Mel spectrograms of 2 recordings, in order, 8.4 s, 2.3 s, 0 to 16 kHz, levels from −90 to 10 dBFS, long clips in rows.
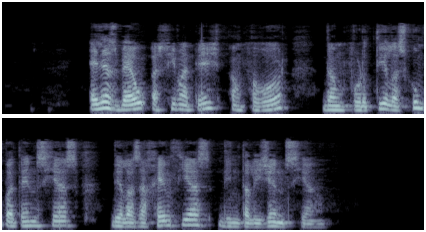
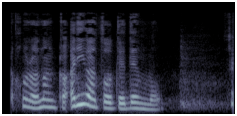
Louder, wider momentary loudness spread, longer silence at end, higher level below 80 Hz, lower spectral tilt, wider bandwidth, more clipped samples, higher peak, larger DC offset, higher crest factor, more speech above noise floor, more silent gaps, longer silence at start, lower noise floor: first, -19 LUFS vs -25 LUFS; about the same, 11 LU vs 11 LU; first, 1 s vs 0.5 s; first, -56 dBFS vs -78 dBFS; about the same, -5.5 dB/octave vs -6 dB/octave; second, 8.2 kHz vs 11.5 kHz; neither; first, -2 dBFS vs -10 dBFS; neither; about the same, 18 dB vs 16 dB; first, over 71 dB vs 26 dB; neither; first, 0.9 s vs 0.15 s; first, under -90 dBFS vs -50 dBFS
